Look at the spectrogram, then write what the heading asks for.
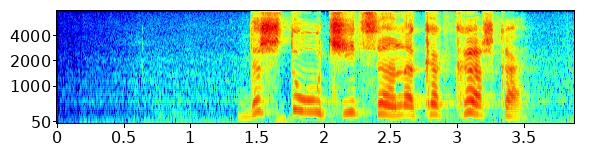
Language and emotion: Russian, angry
